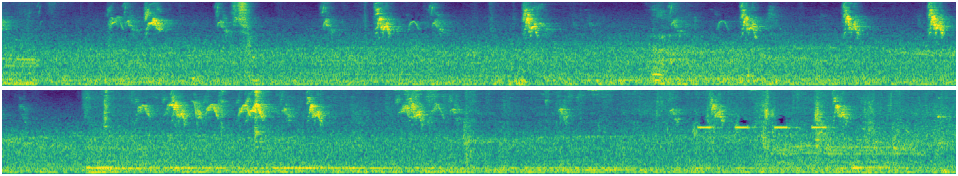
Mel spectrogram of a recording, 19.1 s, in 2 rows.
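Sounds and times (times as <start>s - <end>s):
city background hum: 0.0s - 19.0s
small birds chirping: 10.6s - 14.2s.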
